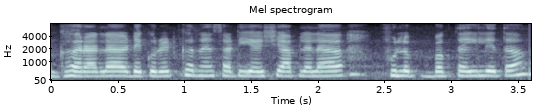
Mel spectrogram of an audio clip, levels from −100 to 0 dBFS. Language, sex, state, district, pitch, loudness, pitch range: Marathi, female, Maharashtra, Gondia, 245 Hz, -14 LUFS, 235-255 Hz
